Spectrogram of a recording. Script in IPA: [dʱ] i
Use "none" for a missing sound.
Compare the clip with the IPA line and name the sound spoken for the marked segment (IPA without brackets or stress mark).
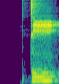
t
